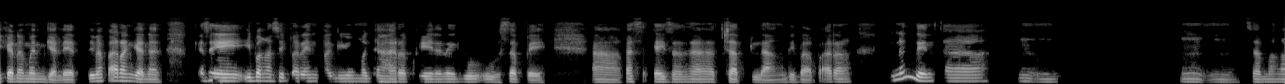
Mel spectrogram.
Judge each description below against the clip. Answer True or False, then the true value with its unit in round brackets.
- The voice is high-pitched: False (130 Hz)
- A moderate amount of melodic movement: True (4.0 semitones)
